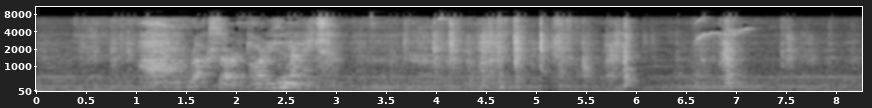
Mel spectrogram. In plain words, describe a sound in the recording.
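A man talks loudly nearby.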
